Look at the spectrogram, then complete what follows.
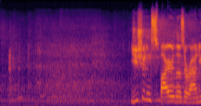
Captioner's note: audience laughing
